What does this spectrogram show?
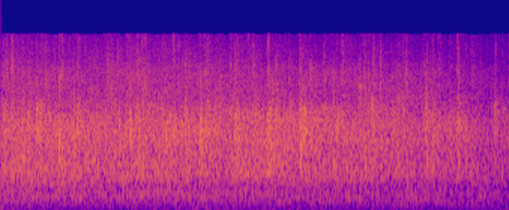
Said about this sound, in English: Come on, let's give him a big shout of praise right now or something. Give him a clap or something.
